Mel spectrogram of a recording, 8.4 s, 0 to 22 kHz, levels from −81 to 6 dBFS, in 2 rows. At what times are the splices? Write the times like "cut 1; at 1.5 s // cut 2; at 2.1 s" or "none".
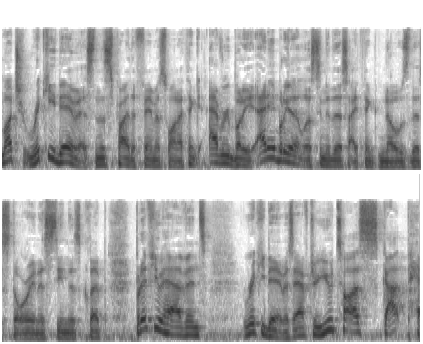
none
